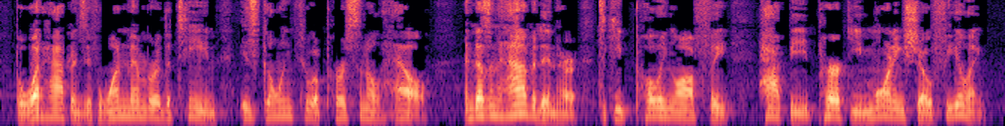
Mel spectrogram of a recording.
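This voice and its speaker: A man with an unremarkable speaking voice, lively intonation, and a moderate pace. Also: medium pitch for a man. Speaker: speaking coach and interview host. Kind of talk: interview host.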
